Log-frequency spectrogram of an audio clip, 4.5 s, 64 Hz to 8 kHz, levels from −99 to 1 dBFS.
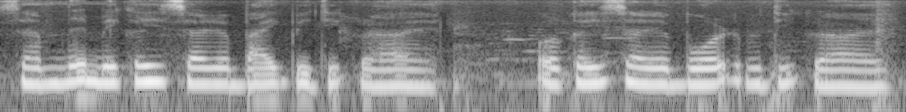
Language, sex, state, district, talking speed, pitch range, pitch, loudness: Hindi, female, Arunachal Pradesh, Papum Pare, 225 wpm, 200-225 Hz, 215 Hz, -14 LUFS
